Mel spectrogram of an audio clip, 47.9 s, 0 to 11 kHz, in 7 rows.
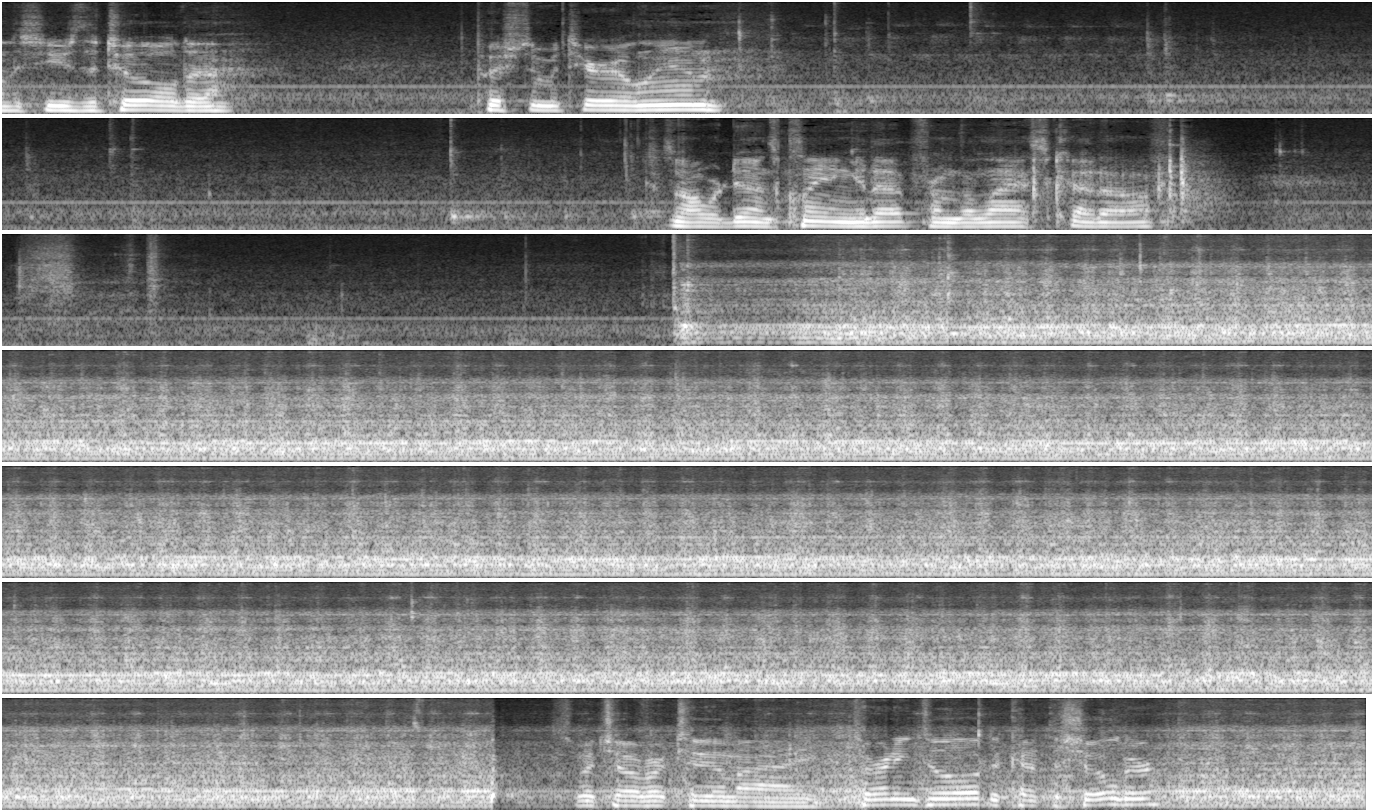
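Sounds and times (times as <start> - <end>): lathe motor hum and whine: 17.0 - 47.9.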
